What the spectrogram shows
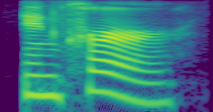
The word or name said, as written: incur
